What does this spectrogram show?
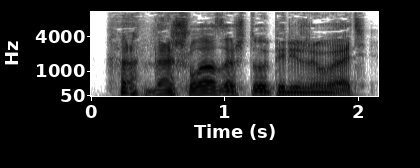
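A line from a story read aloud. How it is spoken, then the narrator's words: Laughing. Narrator (Russian): рассмеялся я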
